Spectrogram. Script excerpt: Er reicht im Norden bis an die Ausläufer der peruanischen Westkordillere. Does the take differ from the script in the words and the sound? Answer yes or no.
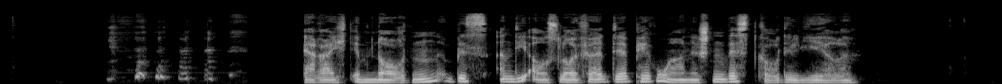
yes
